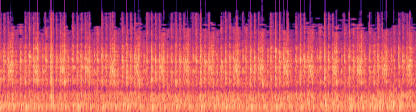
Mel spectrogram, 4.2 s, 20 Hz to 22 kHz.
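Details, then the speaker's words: 1954 Chevy 210 idling with muffler replaced by a straight pipe, rest factory pipe: deep, loud burble with even pulses about four per second, no misses; healthy idle, not as loud as hoped. "this is what it sounds like with a a full exhaust system with no Muffler just straight pipe all the way"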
